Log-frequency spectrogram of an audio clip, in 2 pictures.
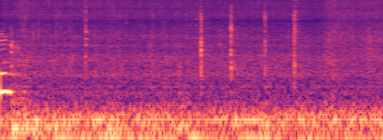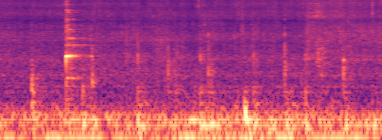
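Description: Okra pieces tipped into hot frying masala and stirred with a spatula in a pan: a steady sizzle with scattered scrapes and taps of the spatula, one sharper knock about five and a half seconds in, over a low steady hum.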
